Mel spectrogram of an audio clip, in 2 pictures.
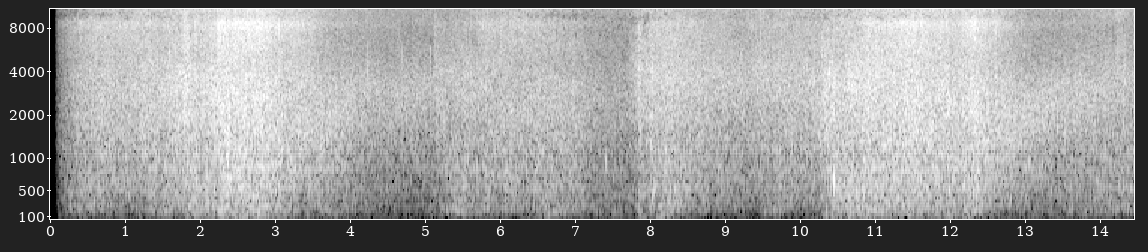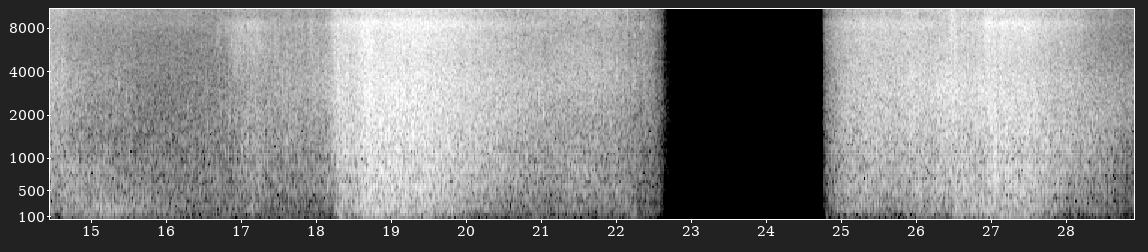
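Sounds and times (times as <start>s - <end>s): ocean waves breaking: 0.1s - 22.6s, 24.8s - 28.9s
wind noise on microphone: 13.5s - 17.4s.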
